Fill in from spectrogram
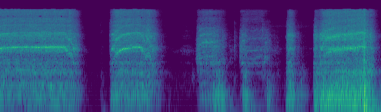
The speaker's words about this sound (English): Oh, no. It's still got batteries. Mario's revving up his chainsaw.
